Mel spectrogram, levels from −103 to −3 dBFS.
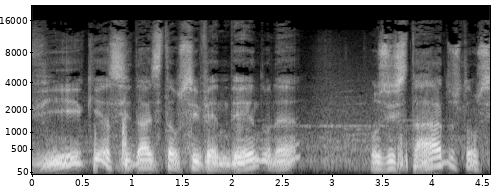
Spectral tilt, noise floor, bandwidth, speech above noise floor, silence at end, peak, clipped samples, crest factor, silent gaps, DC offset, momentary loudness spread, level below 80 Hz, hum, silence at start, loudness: -5 dB/octave; -40 dBFS; 16.5 kHz; 22 dB; 0 s; -4 dBFS; under 0.1%; 14 dB; none; under 0.1%; 6 LU; -62 dBFS; none; 0 s; -18 LUFS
